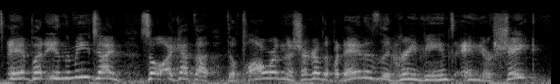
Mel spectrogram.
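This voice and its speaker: A man playing a bumbling, excitable handyman sidekick in radio comedy, stammering and repeating himself in a gravelly voice. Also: very high-pitched, moderate pace, a little hiss or hum, heavily acted. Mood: scheming, eager. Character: bumbling, excitable backwoods handyman sidekick building a whiskey still. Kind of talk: comedy radio theater sketch.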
